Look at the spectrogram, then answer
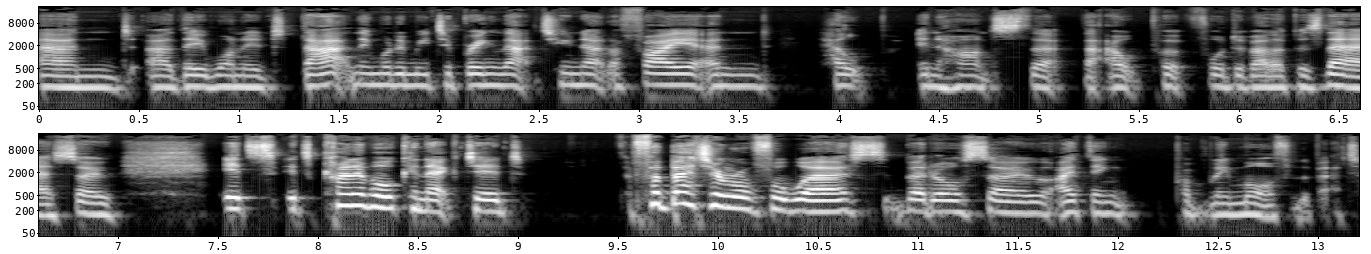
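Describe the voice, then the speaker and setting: A woman speaks in a plain, everyday voice at a moderate pace. Her pitch is fairly low with ordinary pitch variation, and her loudness swings widely. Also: very clean recording, silent background. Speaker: developer advocate and streamer. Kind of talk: casual interview.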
